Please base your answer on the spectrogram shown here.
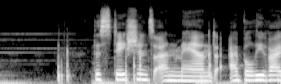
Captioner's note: footsteps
